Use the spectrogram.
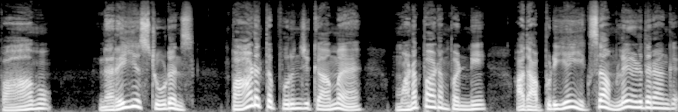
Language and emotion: Tamil, sad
